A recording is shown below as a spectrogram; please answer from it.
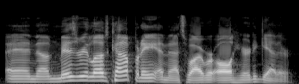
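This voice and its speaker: A man's voice: medium pitch, big pitch swings, quick pace, fairly bright tone, clear, resonant tone. A man hosting a podcast with informal talk, campy, sassy and foul-mouthed in manner. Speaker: podcast host.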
